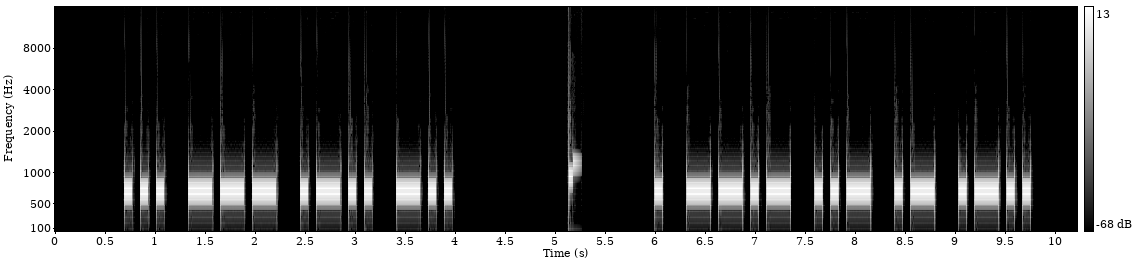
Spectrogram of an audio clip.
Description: Morse code, heard as a keyed tone, about 15 wpm, 700 Hz. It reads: SOLD EQUAL
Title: Sentences from Top 1400 Words - New Word Drill Alt - 15wpm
